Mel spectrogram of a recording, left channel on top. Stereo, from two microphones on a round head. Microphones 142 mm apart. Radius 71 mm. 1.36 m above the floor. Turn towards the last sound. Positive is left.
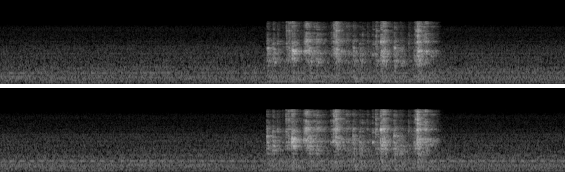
turn(degrees=-50)  # may be behind; listen again after turning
